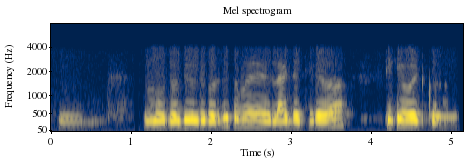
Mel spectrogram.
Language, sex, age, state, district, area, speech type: Odia, male, 18-30, Odisha, Malkangiri, urban, conversation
